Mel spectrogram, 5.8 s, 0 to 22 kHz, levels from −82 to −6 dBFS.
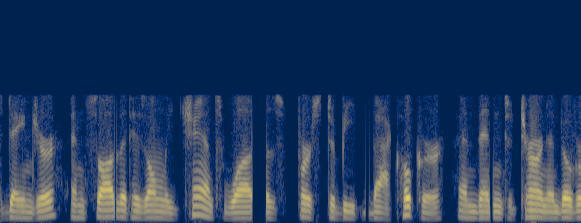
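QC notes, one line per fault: throughout: Bluetooth CVSD headset codec. The speech passes through a one-bit, 64 kHz delta coder whose adaptive step lags fast, loud high-frequency movement, so sibilants turn scratchy over a granular hiss. The spectrogram shows energy confined to about 150 Hz–3.7 kHz, with nothing above 3.8 kHz.
1.14–1.16, 2.51–2.66, 3.65–3.69, 4.89–4.93: block of digital silence. The output drops to silence for 21, 148, 40 and 40 ms, cutting in and out without fades. The waveform shows flat-line gaps, and the spectrogram shows blank vertical bands.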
